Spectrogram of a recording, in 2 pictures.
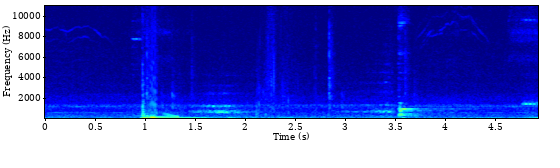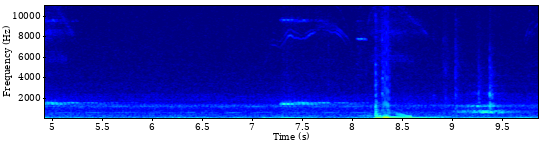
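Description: A deep falling whoosh sounds.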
